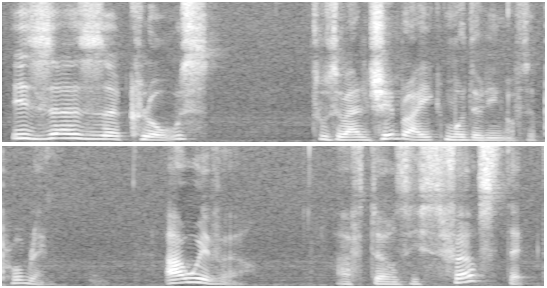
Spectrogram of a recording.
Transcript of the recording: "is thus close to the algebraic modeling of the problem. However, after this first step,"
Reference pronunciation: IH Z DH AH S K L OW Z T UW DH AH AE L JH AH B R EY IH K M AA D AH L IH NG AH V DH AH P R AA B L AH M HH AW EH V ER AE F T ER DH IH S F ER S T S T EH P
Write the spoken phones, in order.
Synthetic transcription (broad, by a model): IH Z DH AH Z K L OW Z T UW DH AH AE L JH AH B R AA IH K M AA D AH L IH NG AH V DH AH P R AA B L AH M HH AW EH V ER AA F T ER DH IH S F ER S S T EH P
